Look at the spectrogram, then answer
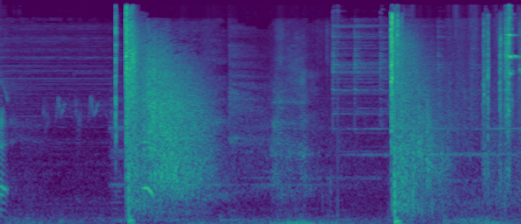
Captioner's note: gun bangs; gun bangs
